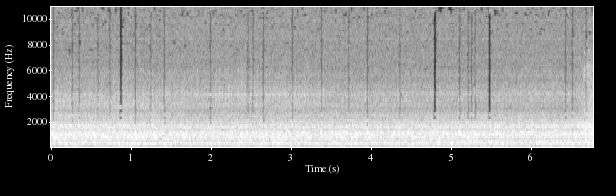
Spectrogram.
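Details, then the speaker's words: 80% single-stage Goodman natural gas furnace whose gas valve outlet pressure was only 0.06 inches of water column. Igniter lights after the valve is turned about two turns in, giving a low flame that firms up as pressure is raised toward 3.3 inches. Low gas pressure. "there goes the igniter so let's see if we get more than .06 inches of water column now oh there we go we got a low low flame so maybe this is a new gas valve"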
